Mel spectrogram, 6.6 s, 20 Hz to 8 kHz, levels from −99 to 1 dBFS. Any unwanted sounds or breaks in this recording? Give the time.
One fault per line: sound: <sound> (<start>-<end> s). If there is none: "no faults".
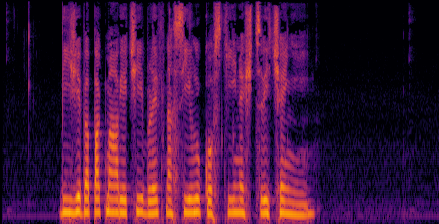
no faults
